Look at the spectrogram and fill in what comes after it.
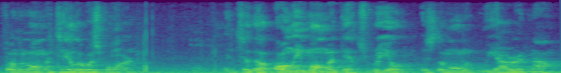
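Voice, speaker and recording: A medium-pitched man at a moderate pace, fairly even in intonation, with audible room echo. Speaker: father of the bride. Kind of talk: wedding speech. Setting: wedding reception with audience. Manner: loud; emotional, near tears.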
